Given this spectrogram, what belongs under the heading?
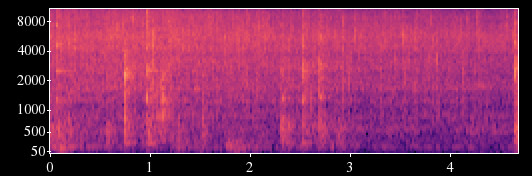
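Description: Dried red chillies and onion sautéing in a pan for spicy aloo palak, a steady close sizzle broken by scraping stirs and small taps of a spatula.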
